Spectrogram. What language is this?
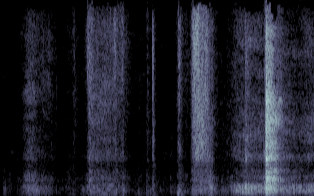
Chinese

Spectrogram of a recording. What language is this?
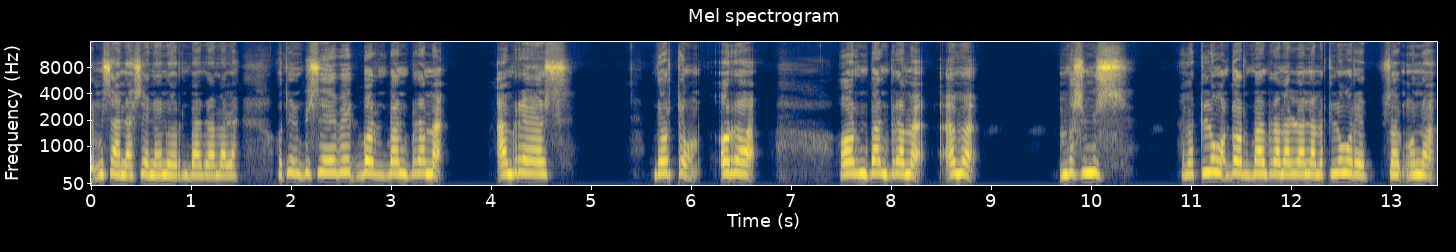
Qaqet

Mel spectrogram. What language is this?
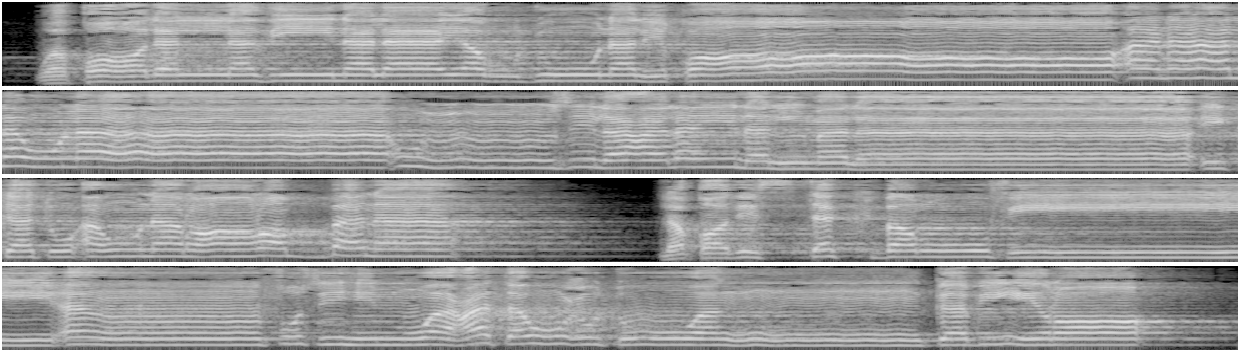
Arabic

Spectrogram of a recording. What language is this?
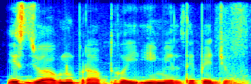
Punjabi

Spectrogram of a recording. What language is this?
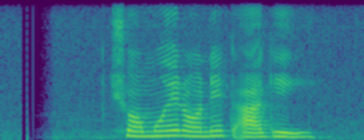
Bangla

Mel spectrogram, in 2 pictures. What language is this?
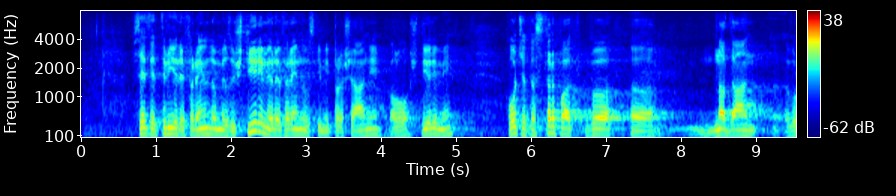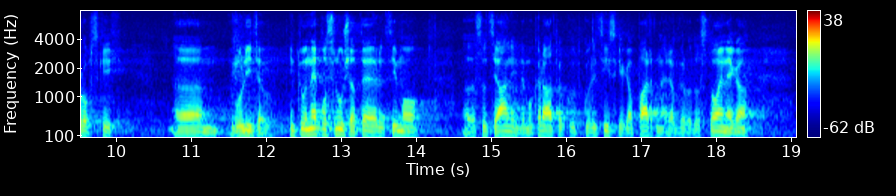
Slovenian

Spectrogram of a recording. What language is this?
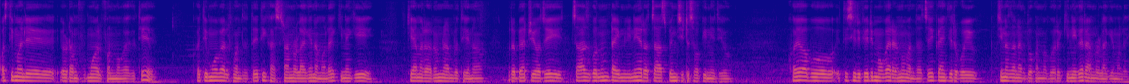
Nepali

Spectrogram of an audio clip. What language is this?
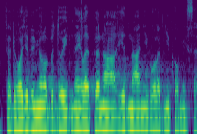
Czech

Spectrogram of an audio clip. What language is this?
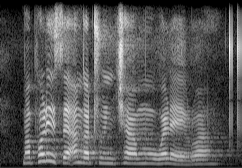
Venda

